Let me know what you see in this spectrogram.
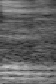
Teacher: जब आप उ करते हैं तो आपके दोनों ओठ जो है सिकुड़ जाते हैं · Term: ओष्ठ वर्ण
